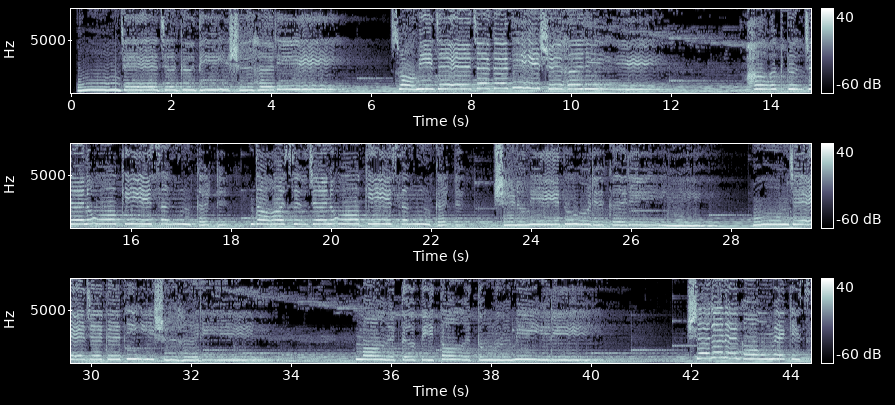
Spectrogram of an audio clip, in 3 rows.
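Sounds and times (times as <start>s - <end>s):
soft devotional song: 0.1s - 44.4s.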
